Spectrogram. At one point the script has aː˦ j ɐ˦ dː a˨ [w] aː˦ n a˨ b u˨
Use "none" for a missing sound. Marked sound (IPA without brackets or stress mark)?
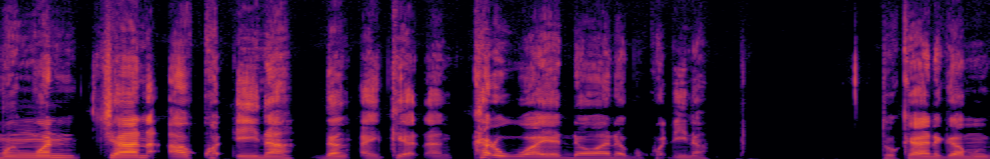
w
